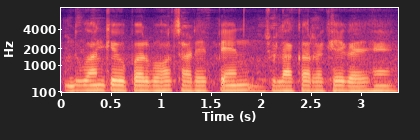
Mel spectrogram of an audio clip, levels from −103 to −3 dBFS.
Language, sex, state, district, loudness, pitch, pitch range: Hindi, male, Arunachal Pradesh, Lower Dibang Valley, -18 LUFS, 125 Hz, 120-125 Hz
